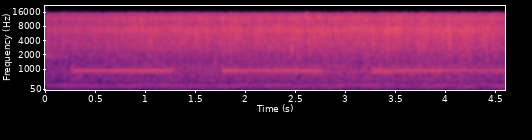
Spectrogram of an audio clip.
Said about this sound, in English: It's really coming down, man. Our street has about two and a half foot of water on it.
